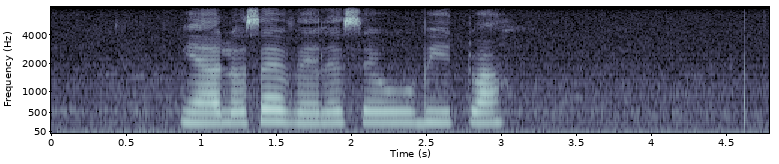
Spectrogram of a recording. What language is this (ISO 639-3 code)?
ssw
